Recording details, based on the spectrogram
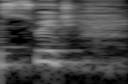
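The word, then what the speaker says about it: switch: इसमें W silent है, स्विच इसमें टी साइलेंट है।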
